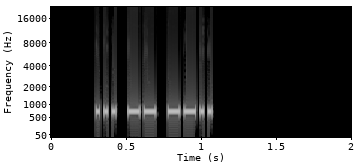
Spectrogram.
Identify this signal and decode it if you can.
Morse code, heard as a keyed tone, about 45 wpm, 700 Hz. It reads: SMZ
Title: USA Call Sign Postfixes - 3 Letters 45wpm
